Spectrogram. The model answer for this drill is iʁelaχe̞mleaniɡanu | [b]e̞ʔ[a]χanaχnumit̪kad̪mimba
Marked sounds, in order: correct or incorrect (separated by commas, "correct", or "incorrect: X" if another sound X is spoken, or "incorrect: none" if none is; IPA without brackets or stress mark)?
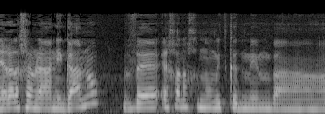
incorrect: v, incorrect: e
